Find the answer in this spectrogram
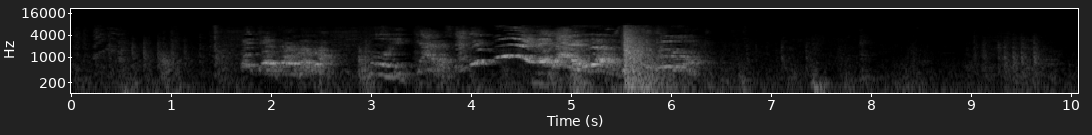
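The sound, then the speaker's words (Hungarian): A merchant knocks loudly on Agafja's door amid a busy stretch of overlapping voices, with a sharp burst near the middle before the scene quiets down. “Podkoljoszin és Kocskárjov elhűlve nézi, amint a kereskedő széles kelmét teker le a derekáról és bekopog Agafja ajtaján.”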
